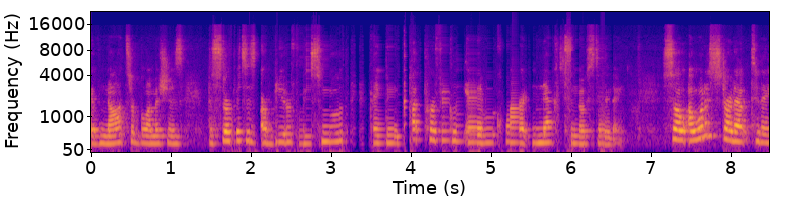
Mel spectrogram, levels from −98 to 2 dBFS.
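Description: From 1.61 s to 6.53 s, the audio shows repeated packet loss, giving a robotic sound. Around fifty short dropouts arrive one after another. The longest lasts about 96 ms. Each hole is bridged by stretching out the last good sound, so the audio turns choppy. About two fifths of this stretch is patched this way. The patches cover roughly 1.9 s in total, and pieces of the sound are simply missing.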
